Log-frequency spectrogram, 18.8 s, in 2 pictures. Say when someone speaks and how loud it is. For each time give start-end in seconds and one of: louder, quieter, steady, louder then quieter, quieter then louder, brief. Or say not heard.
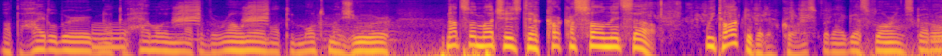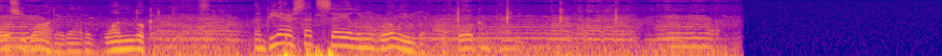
0.0-14.7 louder then quieter.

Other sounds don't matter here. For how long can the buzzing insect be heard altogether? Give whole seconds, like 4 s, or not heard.
11 s.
